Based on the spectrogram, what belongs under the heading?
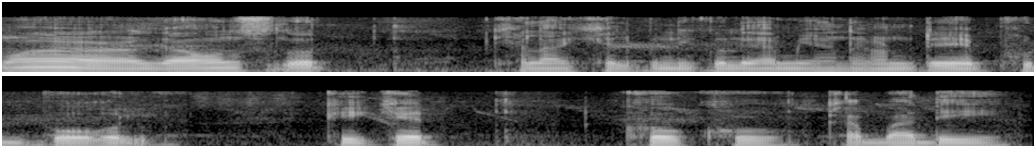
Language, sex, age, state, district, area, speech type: Assamese, male, 18-30, Assam, Tinsukia, urban, spontaneous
